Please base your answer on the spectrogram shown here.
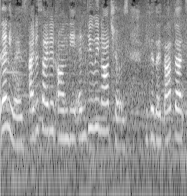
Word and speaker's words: andouille: Yes, I said it right, andouille.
